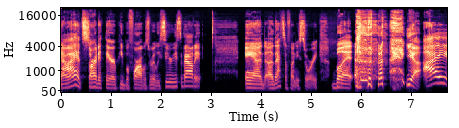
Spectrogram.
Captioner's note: laughing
